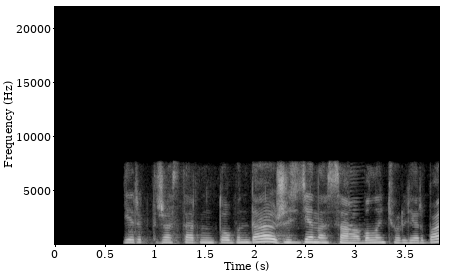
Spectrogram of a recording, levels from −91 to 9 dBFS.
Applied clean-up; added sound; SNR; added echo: neural mask model DeepFilterNet 3.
